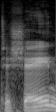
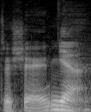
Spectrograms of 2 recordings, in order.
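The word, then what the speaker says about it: Deschain: saying his name right to Shane the Gunslinger uh I can spell it d e s c h a i n but I think it's pronounced to Shane um and so yeah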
